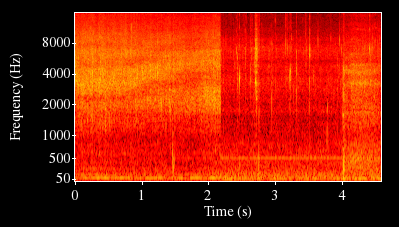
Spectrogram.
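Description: Bratwurst patties and bacon browning in a cast iron pan on a stovetop, a dense steady sizzle that drops to a quieter crackle partway through, with a few small pops and clicks.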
